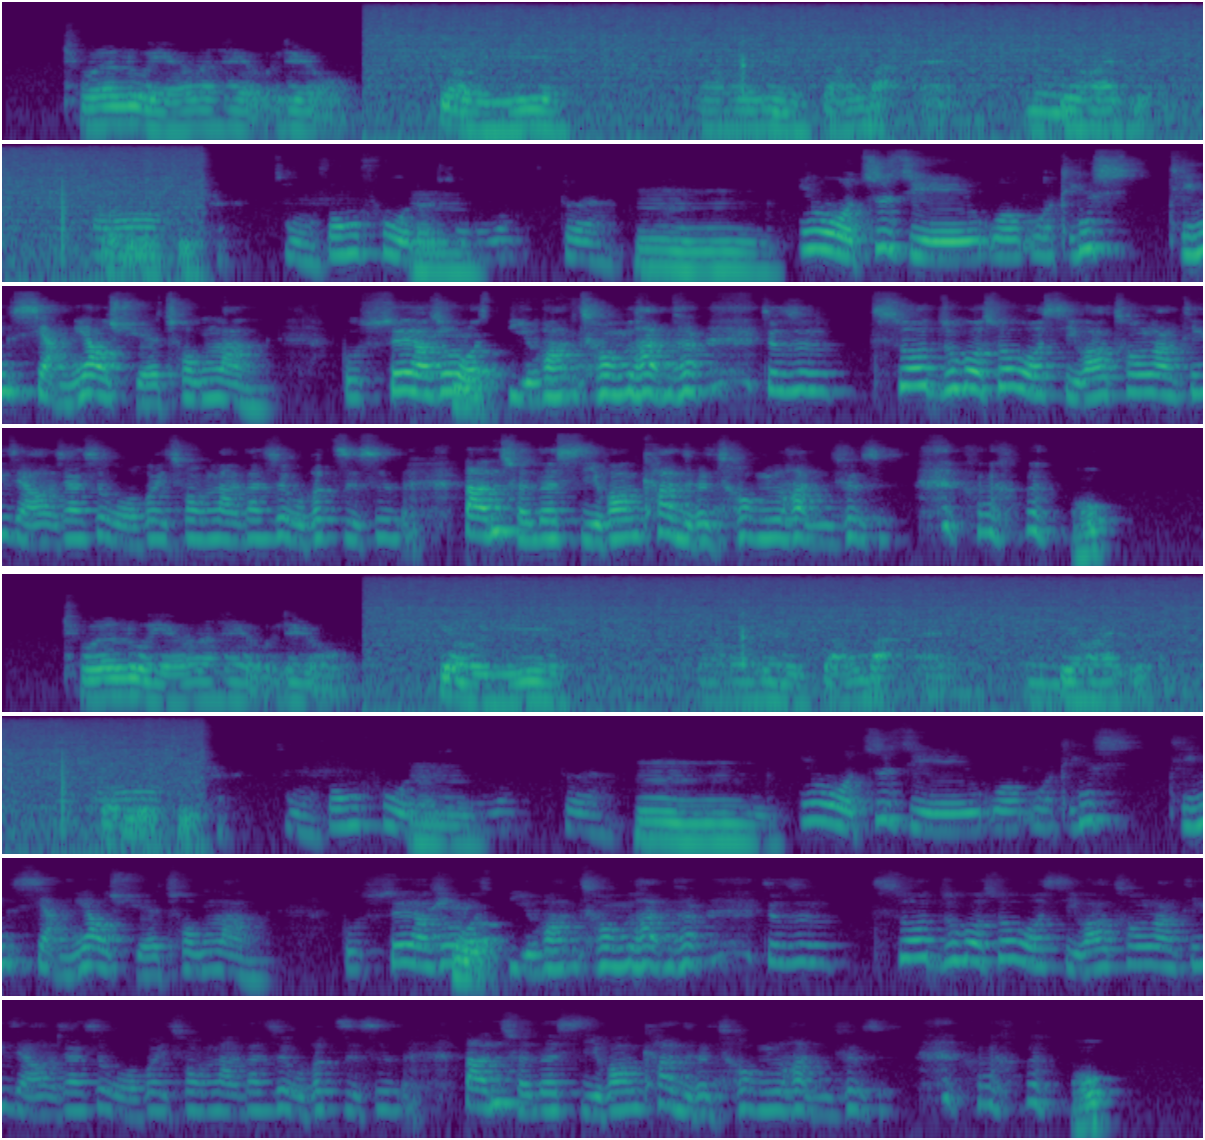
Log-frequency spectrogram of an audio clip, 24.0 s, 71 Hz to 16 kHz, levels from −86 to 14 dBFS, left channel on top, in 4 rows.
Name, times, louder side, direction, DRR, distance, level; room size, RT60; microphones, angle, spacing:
voice 1, 0.4-1.8 2.2-2.8 3.5-5.9 6.5-7.1 8.0-8.4 9.2-9.9 14.3-14.5 23.4-23.5, right 1 dB, 15° right, 1.5 m, -33 dB
sound 1, 1.8-7.0, left 2 dB, 5° left, 0.5 m, -40 dB
voice 2, 5.1-5.4 6.5-6.9 7.4-9.1 10.0-13.4 13.7-23.3, left 8 dB, 85° left, 0.4 m, -33 dB
5.3 x 3.0 x 2.5 m
head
